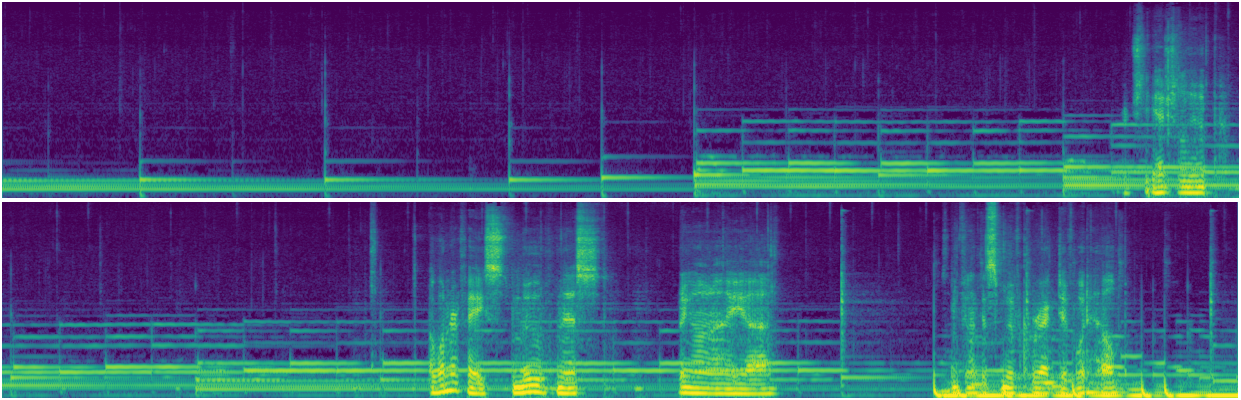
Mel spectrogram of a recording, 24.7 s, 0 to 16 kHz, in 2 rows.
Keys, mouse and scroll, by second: 0.0 click, 0.9 middle click, 1.3 middle click, 2.4 shift+middle click, 3.4 alt+click, 4.8 alt+shift+click, 5.2 middle click, 6.8 ctrl+e, 9.2 ctrl+e, 10.5 middle click, 11.2 middle click, 11.6 2, 12.2 middle click, 13.1 middle click, 14.7 middle click, 15.5 shift+middle click, 16.3 middle click, 17.1 middle click, 17.5 shift+middle click, 17.9 middle click, 18.3 middle click, 19.3 shift+middle click, 19.8 shift+middle click, 20.1 middle click, 20.5 middle click, 21.0 shift+middle click, 21.5 middle click, 22.0 shift+middle click, 22.5 middle click, 23.0 middle click, 23.4-24.5 middle drag.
